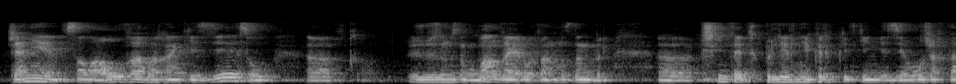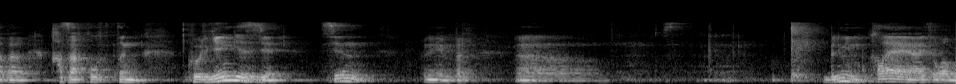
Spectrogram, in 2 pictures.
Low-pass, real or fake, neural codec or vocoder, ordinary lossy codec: 7.2 kHz; real; none; AAC, 32 kbps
